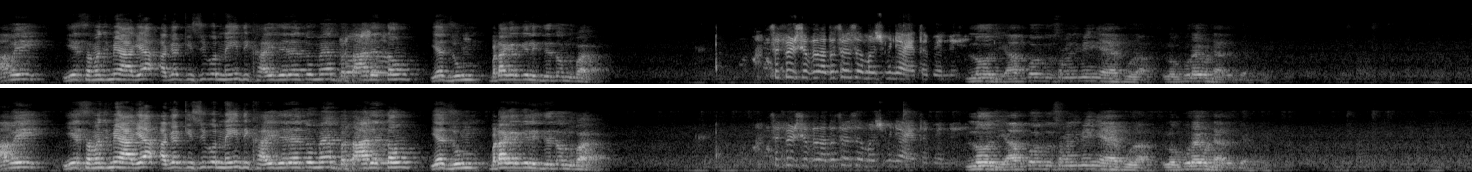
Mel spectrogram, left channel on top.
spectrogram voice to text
भाई ये समझ में आ गया, अगर किसी को नहीं दिखाई दे रहा है तो मैं बता देता हूं या जूम बड़ा करके लिख देता हूं दोबारा। सर फिर से बता दो सर, समझ में नहीं आया था पहले। लो जी, आपको तो समझ में ही नहीं आया पूरा, लो पूरा ही उठा देते हैं,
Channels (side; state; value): left; quieter; 6.5 dB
